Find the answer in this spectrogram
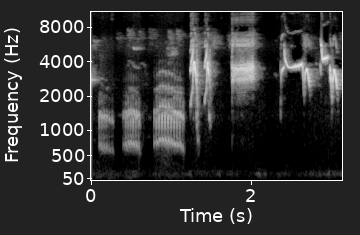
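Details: Asian pied starling song used as a lure to get other birds singing: low buzzy nasal phrases near the start, then sharp whistled notes and harsh rasping bursts, ending in shifting squeaky whistles.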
